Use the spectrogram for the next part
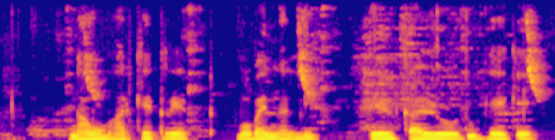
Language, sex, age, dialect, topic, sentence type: Kannada, male, 18-24, Central, agriculture, question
